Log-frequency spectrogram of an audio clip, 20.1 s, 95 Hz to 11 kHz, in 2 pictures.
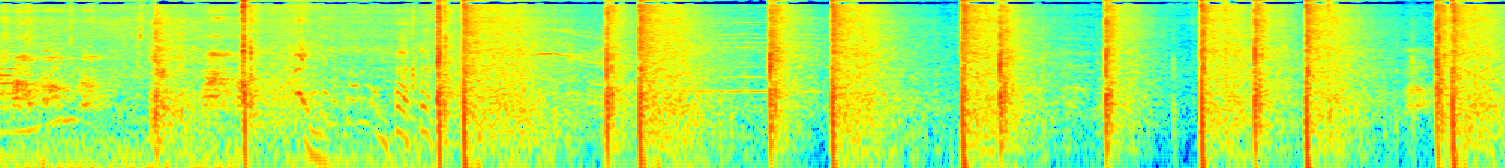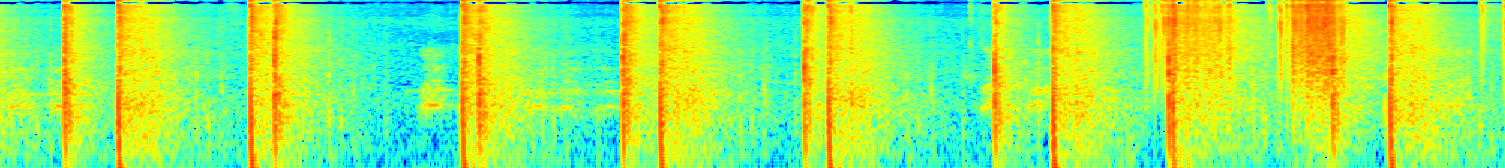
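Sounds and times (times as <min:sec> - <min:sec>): fireworks bangs: 0:00.8 - 0:20.0.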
